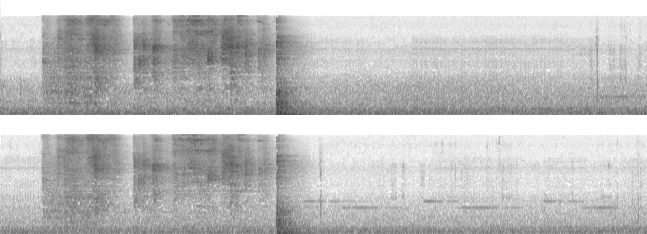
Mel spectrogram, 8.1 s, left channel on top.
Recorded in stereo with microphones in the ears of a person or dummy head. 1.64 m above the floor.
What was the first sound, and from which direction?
Keys jangling, 20° right (ahead or behind).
